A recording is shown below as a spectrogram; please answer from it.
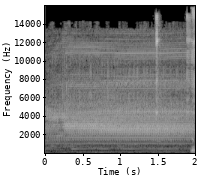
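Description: Small handheld rotary tool (mini drill) with a small sanding disc running steadily, a constant electric motor whine, used to carve and thin the tip of a metal calligraphy pen.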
